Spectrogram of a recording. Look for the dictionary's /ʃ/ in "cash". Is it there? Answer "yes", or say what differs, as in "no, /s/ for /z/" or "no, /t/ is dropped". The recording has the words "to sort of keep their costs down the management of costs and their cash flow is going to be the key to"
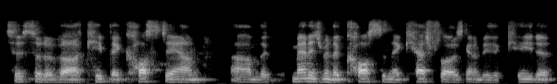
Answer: yes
